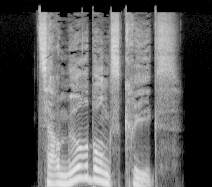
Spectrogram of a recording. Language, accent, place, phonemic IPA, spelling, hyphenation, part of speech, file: German, Germany, Berlin, /t͡sɛɐ̯ˈmʏʁbʊŋsˌkʁiːks/, Zermürbungskriegs, Zer‧mür‧bungs‧kriegs, noun, De-Zermürbungskriegs.ogg
- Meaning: genitive singular of Zermürbungskrieg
